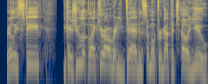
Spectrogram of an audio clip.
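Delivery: plain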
